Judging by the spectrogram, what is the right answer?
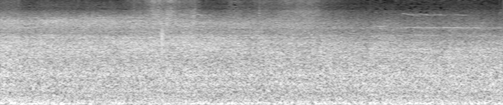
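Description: Steady rush of fast-flowing river water, the current running high from water let out of a dam upstream.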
